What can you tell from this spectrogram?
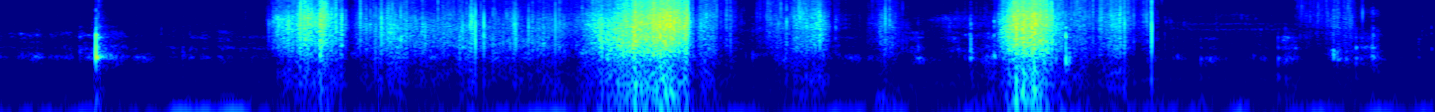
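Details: A Cocker Spaniel eating a pepper crunches and chews loudly, with sharp, wet bursts of biting a few seconds apart.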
